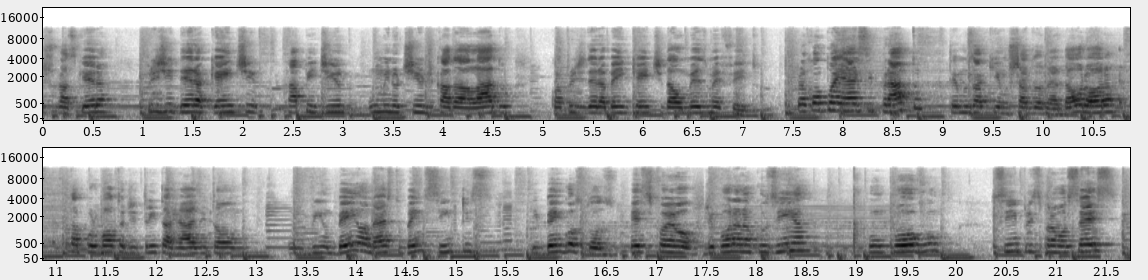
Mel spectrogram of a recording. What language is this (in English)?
Portuguese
